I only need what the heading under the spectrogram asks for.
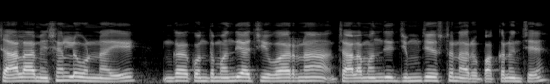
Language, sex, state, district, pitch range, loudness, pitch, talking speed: Telugu, male, Andhra Pradesh, Chittoor, 150-170 Hz, -16 LUFS, 160 Hz, 175 wpm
